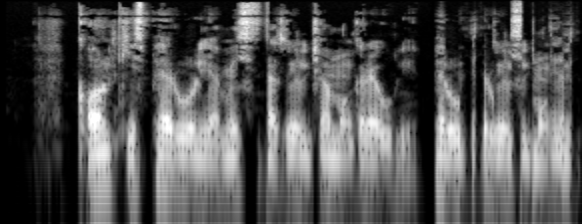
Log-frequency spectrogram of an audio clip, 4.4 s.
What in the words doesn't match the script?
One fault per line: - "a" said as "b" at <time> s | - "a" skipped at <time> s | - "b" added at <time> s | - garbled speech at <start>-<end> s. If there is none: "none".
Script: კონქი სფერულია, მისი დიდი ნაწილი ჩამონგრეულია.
- "დიდი" skipped at 2.0 s
- garbled speech at 3.3-4.4 s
